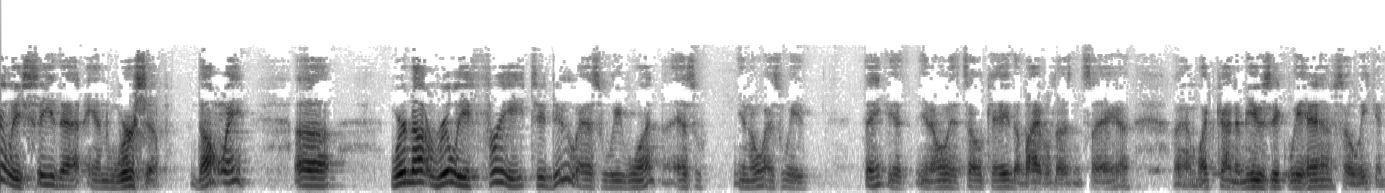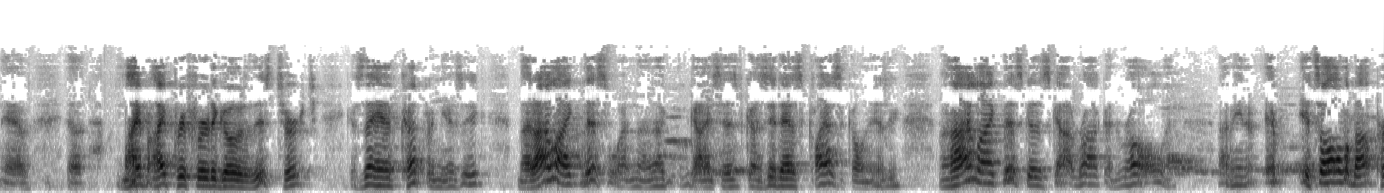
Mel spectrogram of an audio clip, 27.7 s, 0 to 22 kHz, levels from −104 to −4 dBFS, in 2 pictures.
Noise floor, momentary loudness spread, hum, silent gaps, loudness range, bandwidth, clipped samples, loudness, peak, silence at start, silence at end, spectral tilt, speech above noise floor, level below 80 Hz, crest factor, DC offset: -64 dBFS; 18 LU; none; none; 9 LU; 8 kHz; under 0.1%; -20 LUFS; -2 dBFS; 0 s; 0 s; -5.5 dB/octave; 44 dB; -72 dBFS; 20 dB; under 0.1%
